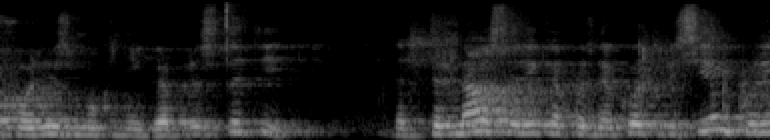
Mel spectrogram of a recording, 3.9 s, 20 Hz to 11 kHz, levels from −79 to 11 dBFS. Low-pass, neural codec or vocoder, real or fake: 9.9 kHz; none; real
